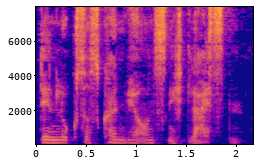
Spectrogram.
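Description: A woman's voice: deep voice, moderate pace, a little mellow, slightly rough. A woman reading an audiobook, voicing an impatient young husband who talks in a curt, dismissive way. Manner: curt and scornful.

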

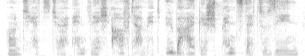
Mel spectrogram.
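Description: A woman's voice: low-pitched, moderate pace. A woman reading an audiobook, voicing an impatient young husband who talks in a curt, dismissive way. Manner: curt and scornful.

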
